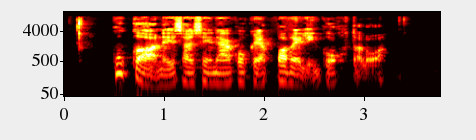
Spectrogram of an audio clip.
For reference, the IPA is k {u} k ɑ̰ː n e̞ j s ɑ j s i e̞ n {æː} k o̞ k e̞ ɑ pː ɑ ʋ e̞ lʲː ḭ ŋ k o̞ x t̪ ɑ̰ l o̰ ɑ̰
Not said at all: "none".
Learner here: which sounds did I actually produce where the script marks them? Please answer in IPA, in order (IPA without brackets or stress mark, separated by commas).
u, æː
